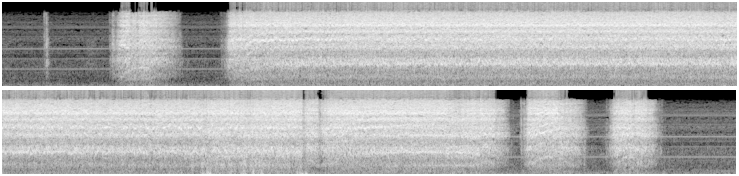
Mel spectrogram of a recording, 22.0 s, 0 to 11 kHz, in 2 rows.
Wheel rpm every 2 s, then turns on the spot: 10, 70, 200, 210, 210, 210, 210, 180, 200, 90, 20.
none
